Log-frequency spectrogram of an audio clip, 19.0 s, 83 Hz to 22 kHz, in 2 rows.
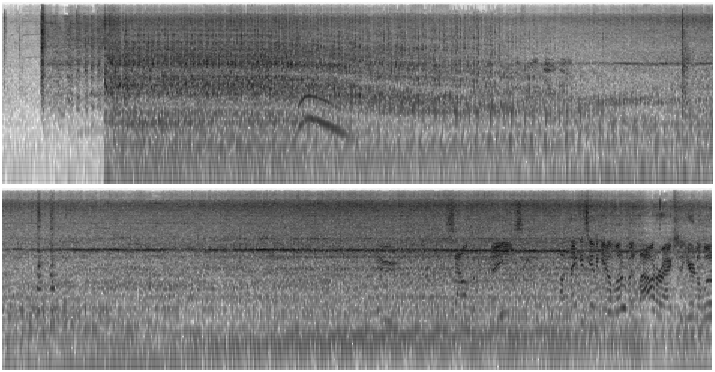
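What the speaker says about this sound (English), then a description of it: "It sounds amazing with the Pro Charger kit and the Army Tricks exhaust." A 2018 Jeep Trackhawk with a ProCharger kit and aftermarket exhaust cranks to life after a brief click, then settles into a loud, steady idle with a whining supercharger tone, while people talk nearby.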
